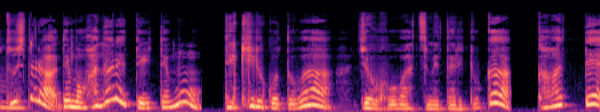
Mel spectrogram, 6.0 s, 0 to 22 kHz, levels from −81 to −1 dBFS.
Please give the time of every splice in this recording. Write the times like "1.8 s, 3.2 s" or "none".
none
